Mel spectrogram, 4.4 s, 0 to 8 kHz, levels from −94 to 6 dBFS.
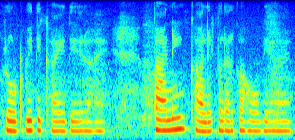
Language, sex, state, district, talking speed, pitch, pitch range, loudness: Hindi, female, Uttar Pradesh, Lalitpur, 175 wpm, 205 Hz, 200-215 Hz, -18 LUFS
